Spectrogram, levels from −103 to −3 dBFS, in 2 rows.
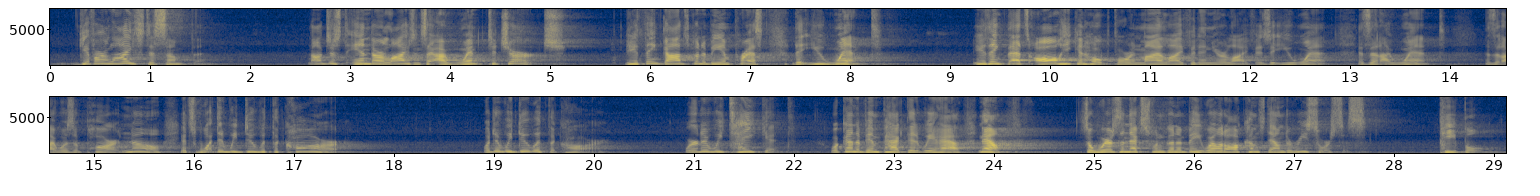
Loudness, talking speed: -31 LUFS, 205 wpm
